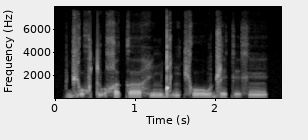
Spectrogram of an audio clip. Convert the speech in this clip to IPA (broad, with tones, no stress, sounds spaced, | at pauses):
d͡ʑ o̰˦ x t ṵ˦ χ ə˨ k ɐː˧ h i˧ m ɡ͡ǃ ḭ˨ m t͡ɕʰ oː˨˦ w ɖ͡ʐ e˨ k ḛ˨ x ẽ˦˨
